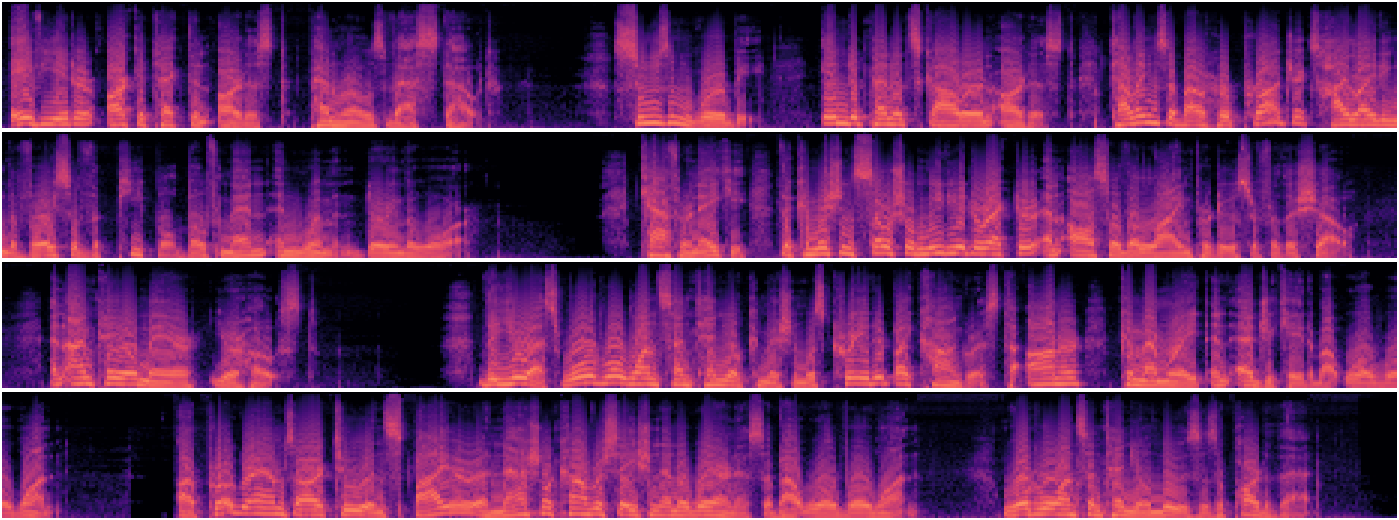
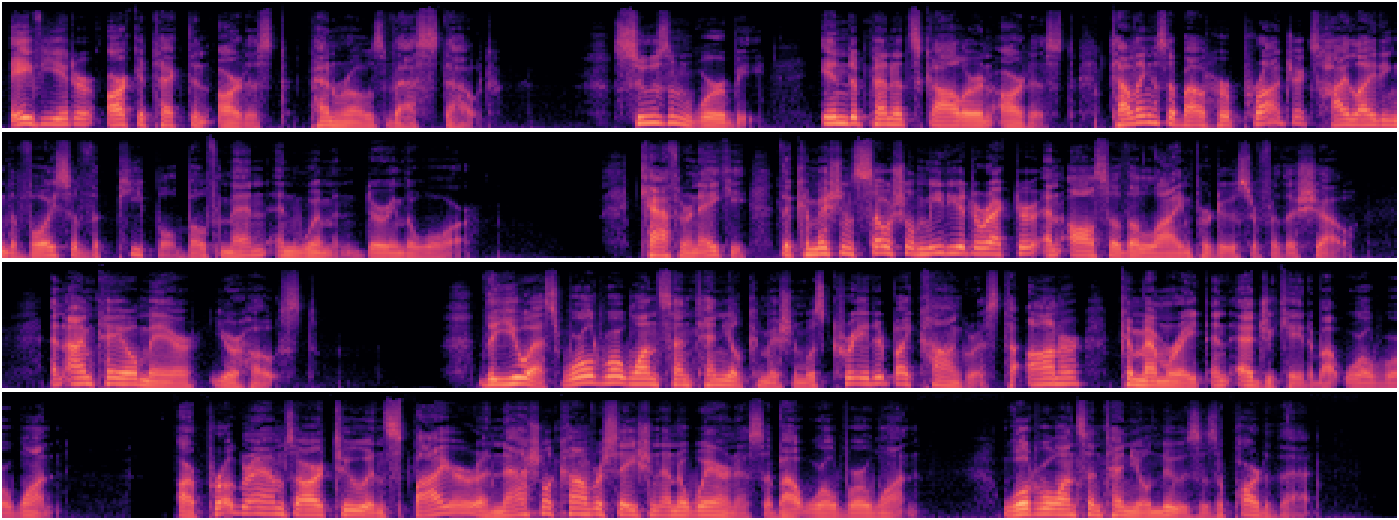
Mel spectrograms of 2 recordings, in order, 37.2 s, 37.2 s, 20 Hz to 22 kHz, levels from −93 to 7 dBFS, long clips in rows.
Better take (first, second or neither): second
